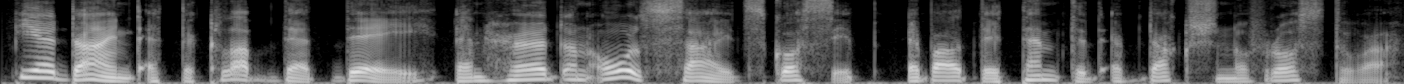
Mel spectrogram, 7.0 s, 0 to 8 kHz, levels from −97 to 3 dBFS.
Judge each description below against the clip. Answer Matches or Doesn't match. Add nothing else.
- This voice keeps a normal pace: Matches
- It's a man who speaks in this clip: Doesn't match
